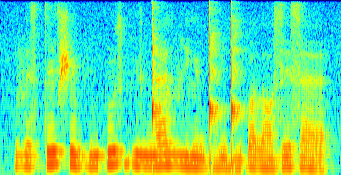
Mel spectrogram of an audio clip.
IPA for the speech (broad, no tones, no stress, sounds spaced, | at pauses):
v e z t ẽ z ʃ ẽ bʱ i ŋ k ũ z bʱ ĩ z ŋ͡ǃ æ l v i lʲ ũ ɡ͡ǃ æ ŋ ɡ͡ǃ ĩ ɓ ɒ l ɒ z e z æ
